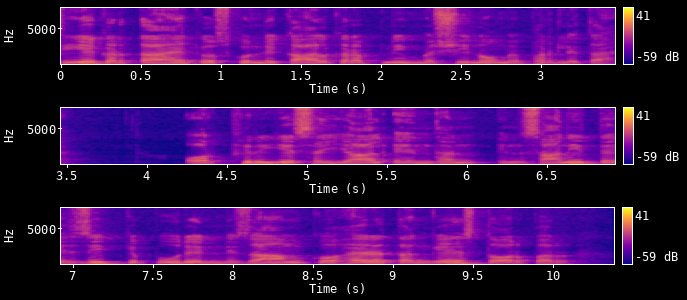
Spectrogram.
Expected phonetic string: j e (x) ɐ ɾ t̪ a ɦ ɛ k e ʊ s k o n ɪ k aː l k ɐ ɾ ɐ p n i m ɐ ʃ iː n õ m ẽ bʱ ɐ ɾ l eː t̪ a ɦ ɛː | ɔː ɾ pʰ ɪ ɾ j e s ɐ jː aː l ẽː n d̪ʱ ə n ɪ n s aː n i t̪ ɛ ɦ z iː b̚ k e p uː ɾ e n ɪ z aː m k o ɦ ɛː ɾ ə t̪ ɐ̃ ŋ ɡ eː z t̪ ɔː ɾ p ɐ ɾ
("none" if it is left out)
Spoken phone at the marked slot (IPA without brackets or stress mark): k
